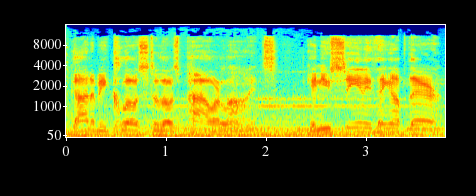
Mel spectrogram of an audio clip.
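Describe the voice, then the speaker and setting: An actor voicing a gruff, commanding, hard-bitten squad leader in a video game cinematic, gravelly and curt. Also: male voice, on the low side, lively intonation, normal speed, noisy background. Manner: terse military commands, curt. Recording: game music behind the voice.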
